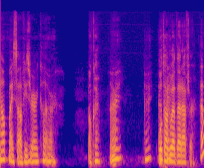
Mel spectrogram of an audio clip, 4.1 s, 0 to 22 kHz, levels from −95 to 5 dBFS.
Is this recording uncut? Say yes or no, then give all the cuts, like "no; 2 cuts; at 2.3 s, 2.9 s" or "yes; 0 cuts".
yes; 0 cuts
